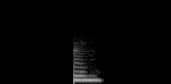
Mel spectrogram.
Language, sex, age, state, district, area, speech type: Santali, female, 30-45, Jharkhand, Seraikela Kharsawan, rural, conversation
